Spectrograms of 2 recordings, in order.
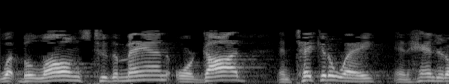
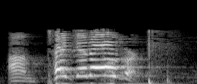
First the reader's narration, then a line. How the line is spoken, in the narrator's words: cried with a loud voice, as when a lion roareth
